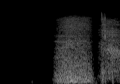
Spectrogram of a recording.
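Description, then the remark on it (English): Heavy breathing: a long, loud, airy exhale like a sigh, then a brief pause and another rushing breath. No one speaks. “He's breathing heavy.”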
